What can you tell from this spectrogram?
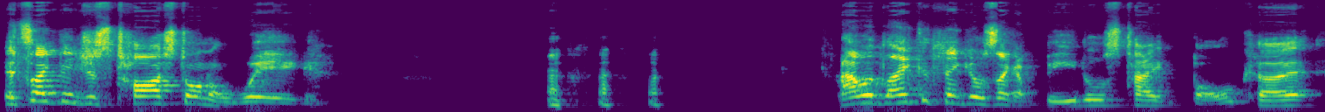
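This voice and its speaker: A man's voice: high-pitched, sing-song, measured pace, fairly bright tone, breathy edge. A man co-hosting a casual podcast, telling a story with swearing and laughter. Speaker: podcast co-host.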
